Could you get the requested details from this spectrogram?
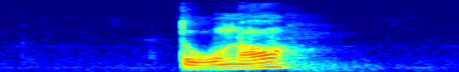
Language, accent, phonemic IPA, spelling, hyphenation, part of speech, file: German, Austria, /ˈdoːnaʊ̯/, Donau, Do‧nau, proper noun, De-at-Donau.ogg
